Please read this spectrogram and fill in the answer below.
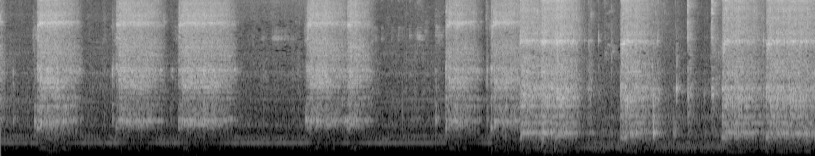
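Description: Sewing machine stitching through cloth in a string of short runs, each a second or less, with brief pauses between them.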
